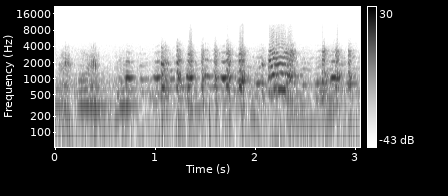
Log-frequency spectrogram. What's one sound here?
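A goose honks out a squeaky, rhythmic tune.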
